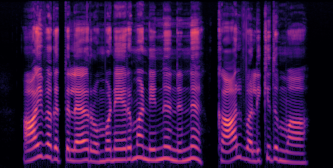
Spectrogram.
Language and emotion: Tamil, sad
